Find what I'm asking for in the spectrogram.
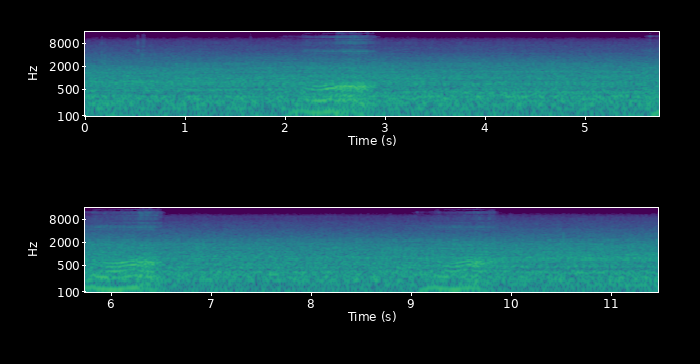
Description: this is what I deal with when he's actually home... lol And he says he does not snore.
